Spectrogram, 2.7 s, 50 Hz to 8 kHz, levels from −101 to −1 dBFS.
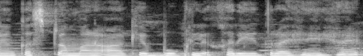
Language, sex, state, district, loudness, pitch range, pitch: Hindi, female, Punjab, Kapurthala, -12 LUFS, 225-235 Hz, 230 Hz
